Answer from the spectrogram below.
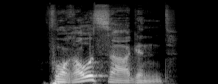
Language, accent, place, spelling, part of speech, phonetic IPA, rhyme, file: German, Germany, Berlin, voraussagend, verb, [foˈʁaʊ̯sˌzaːɡn̩t], -aʊ̯szaːɡn̩t, De-voraussagend.ogg
- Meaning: present participle of voraussagen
